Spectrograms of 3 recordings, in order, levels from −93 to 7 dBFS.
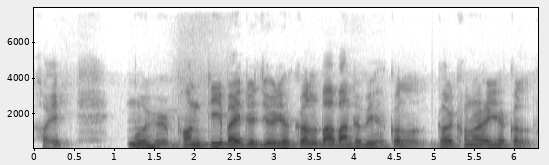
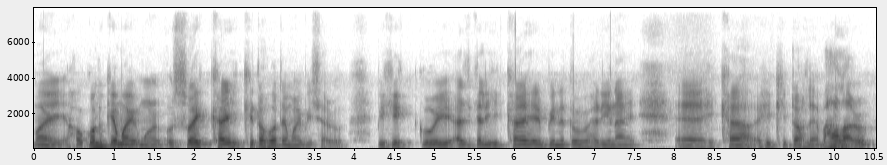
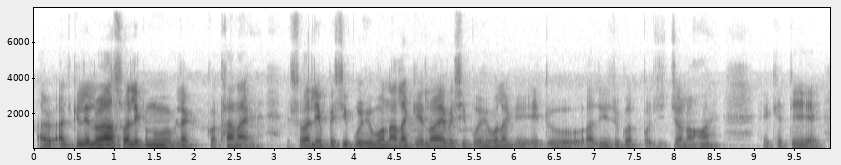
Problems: low volume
